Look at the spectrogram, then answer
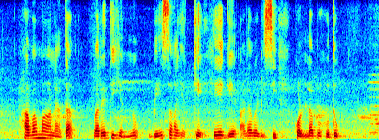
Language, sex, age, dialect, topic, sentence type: Kannada, female, 25-30, Central, agriculture, question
